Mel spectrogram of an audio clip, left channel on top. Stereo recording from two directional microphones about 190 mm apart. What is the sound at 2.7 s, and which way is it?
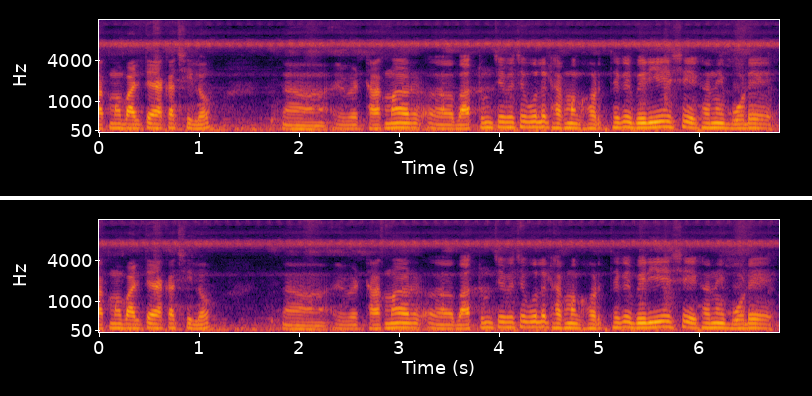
Speech, 5° right (ahead or behind).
